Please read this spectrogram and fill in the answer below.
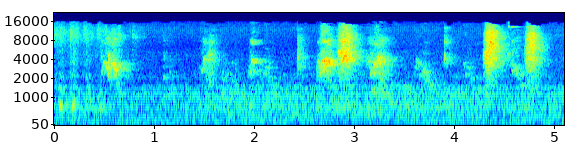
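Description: Small birds chirping in short, high calls, about eight times in clusters, over a steady low background hum.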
